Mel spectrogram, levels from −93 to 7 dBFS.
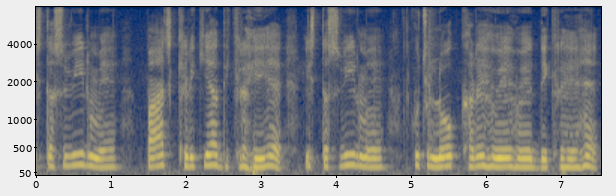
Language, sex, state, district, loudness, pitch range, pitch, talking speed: Hindi, male, Assam, Sonitpur, -15 LUFS, 150-175 Hz, 160 Hz, 150 wpm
